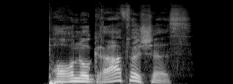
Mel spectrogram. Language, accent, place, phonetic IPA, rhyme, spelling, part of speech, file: German, Germany, Berlin, [ˌpɔʁnoˈɡʁaːfɪʃəs], -aːfɪʃəs, pornographisches, adjective, De-pornographisches.ogg
- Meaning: strong/mixed nominative/accusative neuter singular of pornographisch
